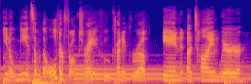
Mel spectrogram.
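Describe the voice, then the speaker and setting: A woman's voice: lowish voice, fairly even intonation, moderate pace, loud music behind the voice. An American woman in her thirties from Hawaii, telling personal stories in a casual, reflective, conversational way in an interview. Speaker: interviewee, hiker and educator.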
